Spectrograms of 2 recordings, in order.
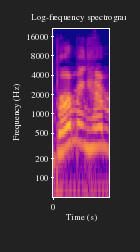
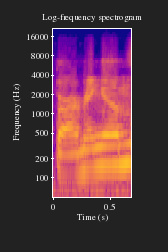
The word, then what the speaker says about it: Birmingham: Uh, Pey Blinders is about a criminal family operating out of Birmingham right after the end of World War I.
